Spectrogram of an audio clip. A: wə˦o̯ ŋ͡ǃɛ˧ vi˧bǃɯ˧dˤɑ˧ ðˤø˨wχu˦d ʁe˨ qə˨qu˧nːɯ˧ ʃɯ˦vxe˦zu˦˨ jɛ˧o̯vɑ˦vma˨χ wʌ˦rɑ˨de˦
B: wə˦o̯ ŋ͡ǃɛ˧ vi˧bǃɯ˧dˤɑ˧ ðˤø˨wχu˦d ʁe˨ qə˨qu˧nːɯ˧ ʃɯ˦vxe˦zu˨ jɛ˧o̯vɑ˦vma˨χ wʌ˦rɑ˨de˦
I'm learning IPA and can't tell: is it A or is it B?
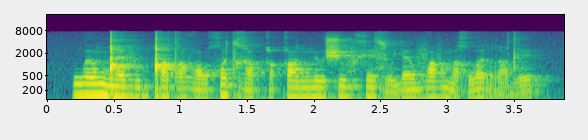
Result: B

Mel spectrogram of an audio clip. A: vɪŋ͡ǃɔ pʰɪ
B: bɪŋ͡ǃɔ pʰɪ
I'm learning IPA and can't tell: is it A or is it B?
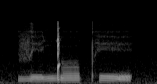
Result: A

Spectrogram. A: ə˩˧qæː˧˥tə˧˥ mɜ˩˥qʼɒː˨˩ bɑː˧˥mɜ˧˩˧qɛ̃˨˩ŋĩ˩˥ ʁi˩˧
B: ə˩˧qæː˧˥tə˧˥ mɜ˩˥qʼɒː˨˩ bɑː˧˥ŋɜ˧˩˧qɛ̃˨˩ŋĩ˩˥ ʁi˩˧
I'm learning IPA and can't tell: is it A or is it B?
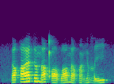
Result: A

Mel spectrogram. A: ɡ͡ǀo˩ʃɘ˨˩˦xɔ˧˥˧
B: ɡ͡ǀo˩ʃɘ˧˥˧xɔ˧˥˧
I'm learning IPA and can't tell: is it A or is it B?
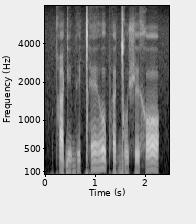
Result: A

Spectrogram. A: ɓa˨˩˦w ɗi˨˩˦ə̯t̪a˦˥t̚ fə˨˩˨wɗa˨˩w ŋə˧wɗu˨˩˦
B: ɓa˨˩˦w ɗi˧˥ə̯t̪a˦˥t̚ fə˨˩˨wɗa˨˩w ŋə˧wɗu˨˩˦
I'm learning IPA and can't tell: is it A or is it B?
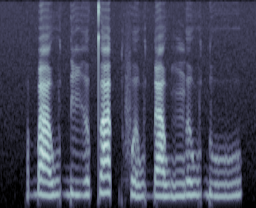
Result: A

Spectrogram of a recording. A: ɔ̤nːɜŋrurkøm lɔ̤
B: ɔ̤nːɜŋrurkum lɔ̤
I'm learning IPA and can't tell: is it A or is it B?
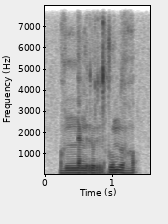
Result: B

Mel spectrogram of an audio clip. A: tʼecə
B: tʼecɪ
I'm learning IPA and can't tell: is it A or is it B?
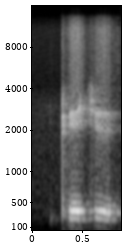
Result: B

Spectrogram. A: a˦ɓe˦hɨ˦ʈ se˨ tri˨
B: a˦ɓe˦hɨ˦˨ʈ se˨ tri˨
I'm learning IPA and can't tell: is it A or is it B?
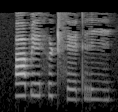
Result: B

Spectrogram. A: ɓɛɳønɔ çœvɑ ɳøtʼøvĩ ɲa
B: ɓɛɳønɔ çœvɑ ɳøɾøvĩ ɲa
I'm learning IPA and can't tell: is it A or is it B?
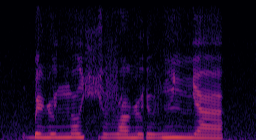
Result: B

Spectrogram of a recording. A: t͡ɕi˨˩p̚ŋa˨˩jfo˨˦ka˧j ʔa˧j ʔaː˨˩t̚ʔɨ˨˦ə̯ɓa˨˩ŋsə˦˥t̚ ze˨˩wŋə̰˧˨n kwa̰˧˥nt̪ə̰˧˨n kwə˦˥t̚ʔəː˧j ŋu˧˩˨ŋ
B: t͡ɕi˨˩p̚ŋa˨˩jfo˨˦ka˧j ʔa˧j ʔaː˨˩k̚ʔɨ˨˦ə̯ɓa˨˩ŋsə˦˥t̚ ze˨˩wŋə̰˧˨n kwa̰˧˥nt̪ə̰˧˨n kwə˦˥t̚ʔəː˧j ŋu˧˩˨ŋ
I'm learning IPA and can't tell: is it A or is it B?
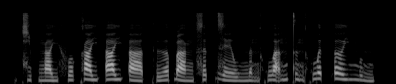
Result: A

